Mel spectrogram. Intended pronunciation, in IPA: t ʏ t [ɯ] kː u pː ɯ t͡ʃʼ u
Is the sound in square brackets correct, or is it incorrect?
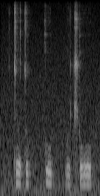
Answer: incorrect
